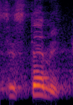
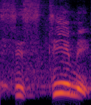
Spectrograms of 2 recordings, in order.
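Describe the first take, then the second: First: The middle vowel is a short E sound. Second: The middle vowel is a long E sound. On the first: "And you say systemic" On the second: "A long E sound"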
